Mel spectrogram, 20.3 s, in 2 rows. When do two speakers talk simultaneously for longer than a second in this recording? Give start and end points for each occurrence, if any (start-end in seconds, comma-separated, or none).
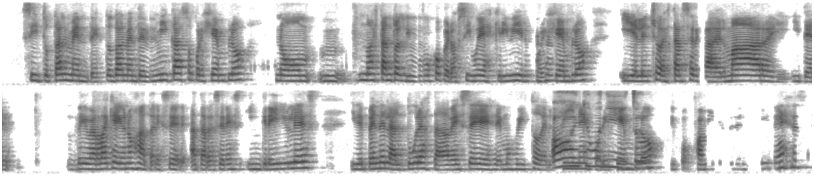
17.0-18.2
